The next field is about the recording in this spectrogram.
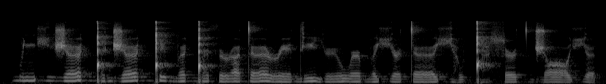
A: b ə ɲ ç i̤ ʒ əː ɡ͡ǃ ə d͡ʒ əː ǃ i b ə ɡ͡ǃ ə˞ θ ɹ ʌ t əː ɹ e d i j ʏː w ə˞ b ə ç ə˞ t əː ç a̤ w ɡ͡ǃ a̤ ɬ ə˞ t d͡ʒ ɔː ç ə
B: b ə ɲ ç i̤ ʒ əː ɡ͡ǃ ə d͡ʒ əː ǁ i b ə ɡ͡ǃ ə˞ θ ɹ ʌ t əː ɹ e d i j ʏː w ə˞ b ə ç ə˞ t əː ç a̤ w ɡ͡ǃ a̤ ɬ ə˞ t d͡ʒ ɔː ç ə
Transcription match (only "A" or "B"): A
